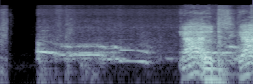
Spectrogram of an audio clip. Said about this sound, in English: Who's dog? Sorry, the dogs are going.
